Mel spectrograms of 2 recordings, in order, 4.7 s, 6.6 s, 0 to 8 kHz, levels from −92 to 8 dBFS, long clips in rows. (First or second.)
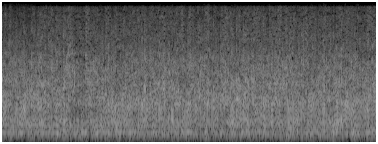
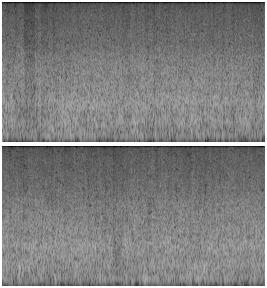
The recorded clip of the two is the second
